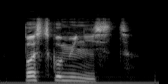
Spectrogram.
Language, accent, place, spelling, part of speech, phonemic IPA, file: French, France, Lyon, post-communiste, adjective, /pɔst.kɔ.my.nist/, LL-Q150 (fra)-post-communiste.wav
- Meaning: postcommunist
